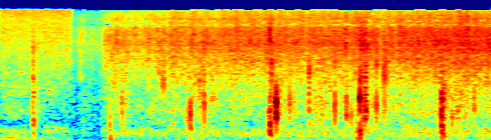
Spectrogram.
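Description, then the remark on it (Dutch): Footsteps walk steadily across outdoor memorial grounds toward two old train wagons on the site, a series of soft, evenly spaced treads over a quiet background hiss, with no talking. “We lopen nu naar twee oude treinwagons op het terrein.”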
